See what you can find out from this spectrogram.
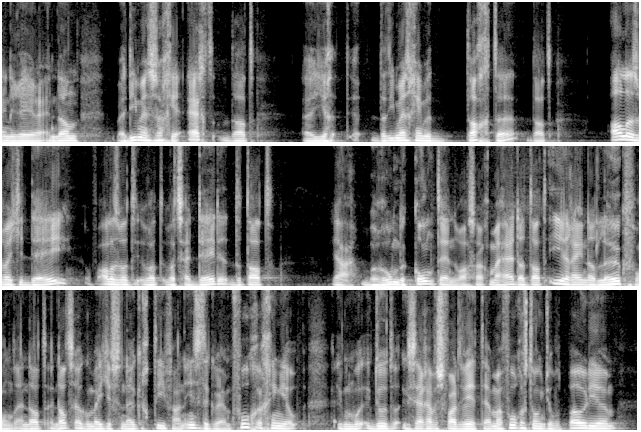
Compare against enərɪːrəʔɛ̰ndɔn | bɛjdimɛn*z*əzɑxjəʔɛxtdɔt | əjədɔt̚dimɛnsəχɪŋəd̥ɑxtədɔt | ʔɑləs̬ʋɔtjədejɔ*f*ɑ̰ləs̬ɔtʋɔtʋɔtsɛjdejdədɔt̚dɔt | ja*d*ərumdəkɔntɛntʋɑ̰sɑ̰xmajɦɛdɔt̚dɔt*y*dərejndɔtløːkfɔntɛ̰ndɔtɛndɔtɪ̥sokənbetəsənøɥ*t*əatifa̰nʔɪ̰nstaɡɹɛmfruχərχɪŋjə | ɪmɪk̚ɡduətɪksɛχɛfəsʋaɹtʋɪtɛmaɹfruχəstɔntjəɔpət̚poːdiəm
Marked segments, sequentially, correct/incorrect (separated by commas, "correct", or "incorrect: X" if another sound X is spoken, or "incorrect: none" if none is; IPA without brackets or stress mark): incorrect: s, correct, incorrect: b, incorrect: i, incorrect: k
